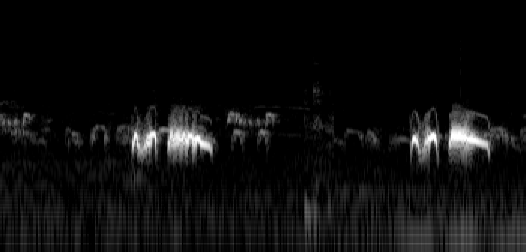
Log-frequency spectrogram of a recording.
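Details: Spotted dove driving coo (thúc gù) intended to rouse decoy birds: two phrases about four seconds apart, each a wavering double note leading into a loud falling coo, with soft low murmurs in the gaps.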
